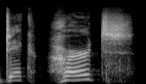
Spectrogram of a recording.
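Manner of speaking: high-pitched, slow roll call; teacher's drawn-out, questioning name call; calling out at full volume. Retold or imitated. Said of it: "in full volume".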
